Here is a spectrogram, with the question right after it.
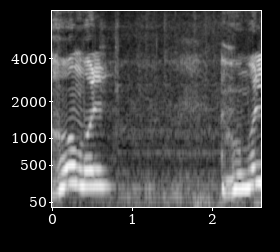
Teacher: अगर कोई इसको ऊ पढ़ेगा तो वो गलत पढ़ देगा, ठीक है। हुमुल, हाँ को आपने फिर से गले के आखिरी हिस्से से निकालना है, जो अंदर सीने की तरफ टच होता है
